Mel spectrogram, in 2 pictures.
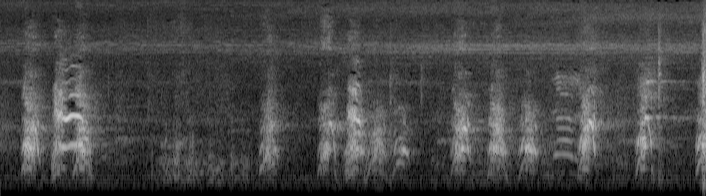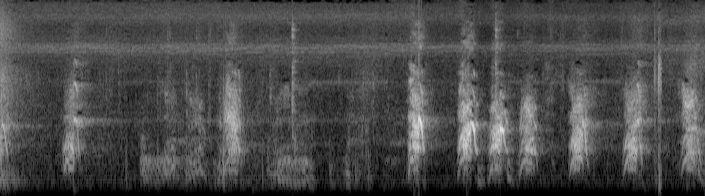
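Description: A dog barking repeatedly in runs of short, sharp barks, with a quieter stretch about two seconds in and a quicker, louder run near the end.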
